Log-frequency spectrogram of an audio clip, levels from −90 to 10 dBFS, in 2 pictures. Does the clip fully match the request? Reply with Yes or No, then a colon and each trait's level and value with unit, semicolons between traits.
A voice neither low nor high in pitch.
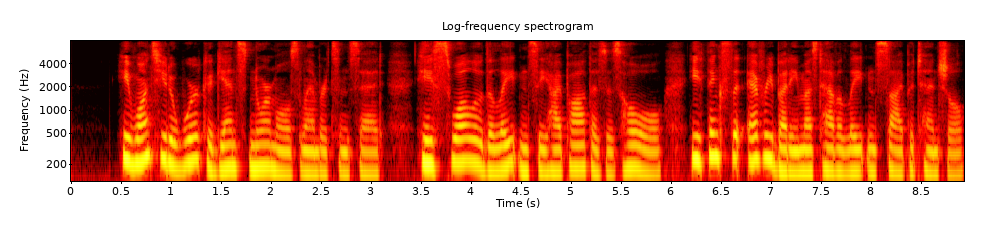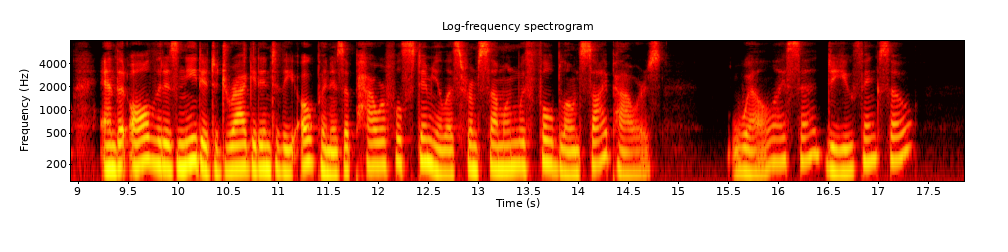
Yes: medium, 175 Hz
